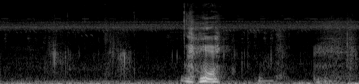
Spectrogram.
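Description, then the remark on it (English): A steady hiss of insects or crickets fills the air in a large park, and a single louder crunching step back onto a road lands near the middle, with fainter shuffling around it and a brief bit of voice. “All right, I'm stepping back onto this road.”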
